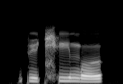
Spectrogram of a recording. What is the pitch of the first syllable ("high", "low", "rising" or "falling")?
rising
